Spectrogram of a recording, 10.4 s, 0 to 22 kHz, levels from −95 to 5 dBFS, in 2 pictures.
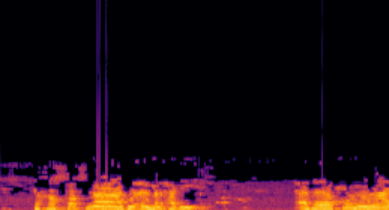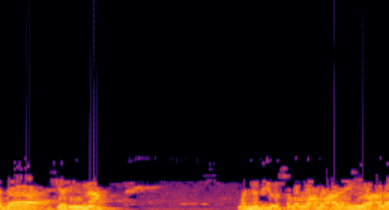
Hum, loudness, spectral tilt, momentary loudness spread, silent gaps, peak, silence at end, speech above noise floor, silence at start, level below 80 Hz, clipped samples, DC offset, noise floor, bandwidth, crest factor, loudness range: none; -11 LUFS; -5.5 dB/octave; 15 LU; none; 0 dBFS; 0 s; 34 dB; 0.45 s; -46 dBFS; under 0.1%; under 0.1%; -44 dBFS; 4.9 kHz; 12 dB; 4 LU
